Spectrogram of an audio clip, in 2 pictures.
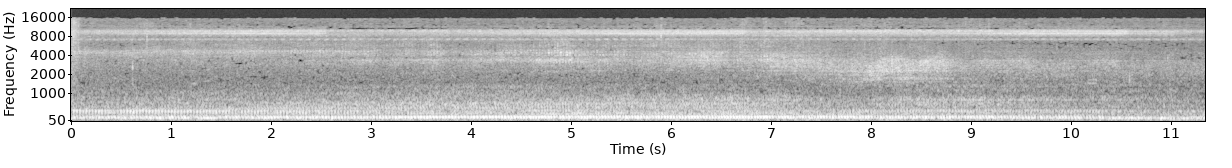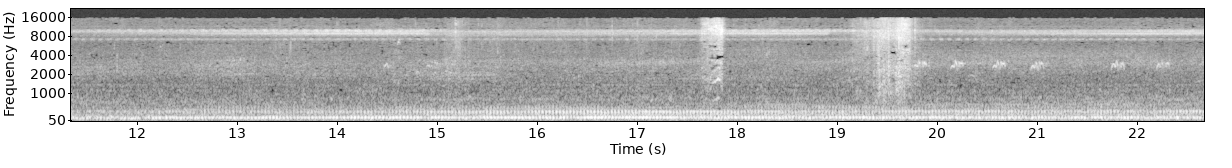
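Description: A steady low motor drone with a thin, steady high whine above it. A couple of brief clicks come late on, then a few short high chirps near the end.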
